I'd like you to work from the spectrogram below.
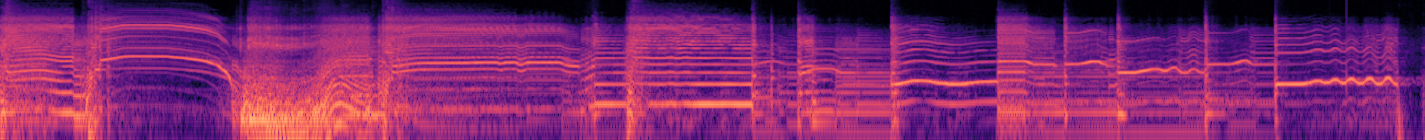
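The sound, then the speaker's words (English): Distorted electric guitar playing a run of quick tapped and hammered-on notes, with swooping pitch bends early on, then ringing melodic phrases that rise and fall steadily, loud and without any talking. “You know, you get a lot of like the tapping, hammer on.”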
